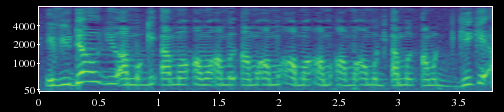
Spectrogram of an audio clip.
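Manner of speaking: low, rapid stuck repeats of "I'ma"; stuttering. Retold or imitated. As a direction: imitate a stuttered threat that never finishes. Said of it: "My husband stutters".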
